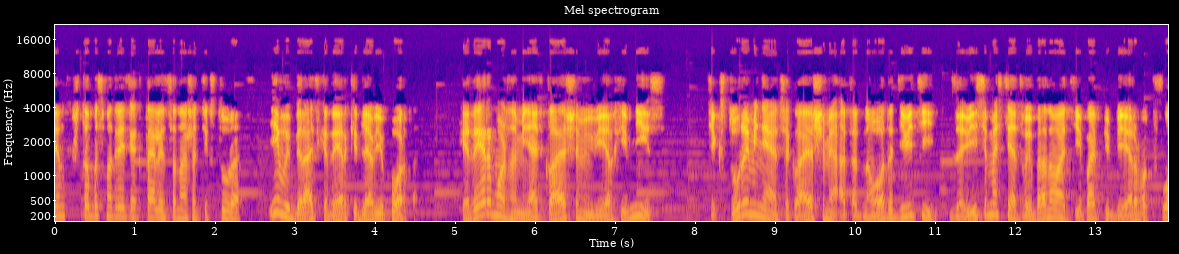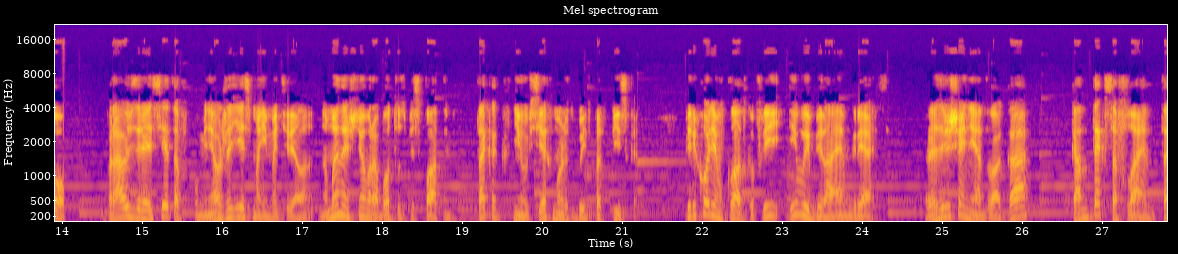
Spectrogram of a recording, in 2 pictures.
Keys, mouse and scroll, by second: 0.2 click, 1.5 click, 1.7 click, 2.1 alt+right click, 2.6 click, 2.8 click, 3.1 alt+right click, 4.0 click, 4.2 click, 6.4 Down, 6.6 Up, 7.4 Down, 7.8 Up, 12.2 click, 13.0 click, 14.2 click, 14.7 click, 18.2 click, 20.5 click, 21.5 middle click, 21.6 scroll down 1, 21.9 click, 24.4 click, 25.6 click.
